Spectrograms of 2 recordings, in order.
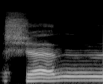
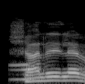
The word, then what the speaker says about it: شر: শাররিলের র কিন্তু মোটা না, এটা পাতলা উচ্চারণ, কারণ রর নিচে জের আছে।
